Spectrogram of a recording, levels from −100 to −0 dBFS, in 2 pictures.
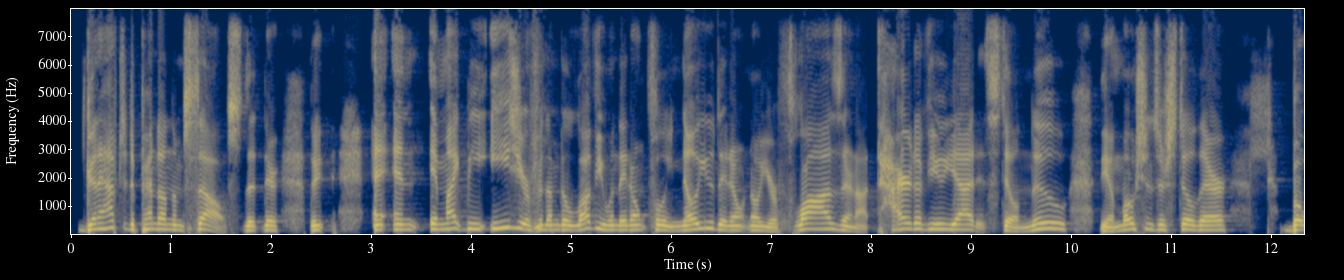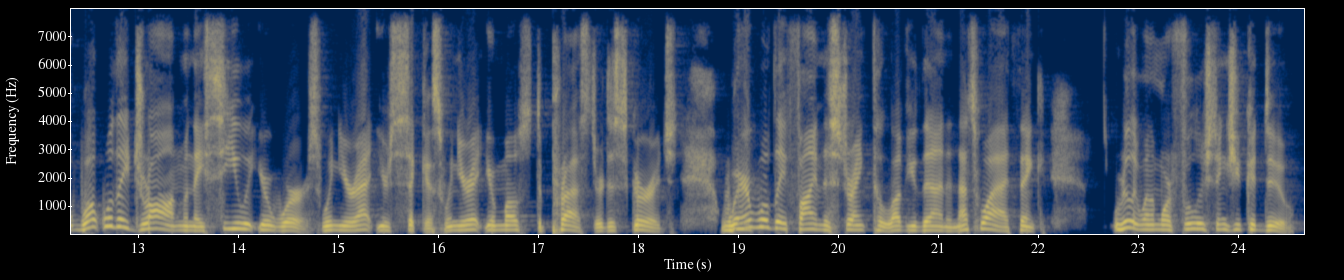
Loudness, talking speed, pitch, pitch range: -22 LUFS, 235 wpm, 170 Hz, 155-190 Hz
